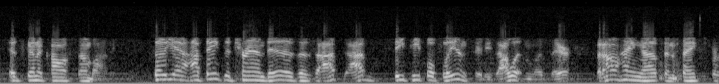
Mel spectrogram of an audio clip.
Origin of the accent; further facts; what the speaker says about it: Mobile, Alabama, United States; also born or lived in St. Louis / Chicago / Los Angeles / Dallas; I'm a registered nurse, and I'm from Mobile originally. I moved back home. I live in Orange Beach now, but I've lived in St. Louis. I've lived in Chicago. I've lived in Los Angeles. I've lived in Dallas.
